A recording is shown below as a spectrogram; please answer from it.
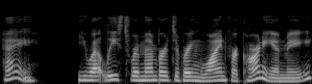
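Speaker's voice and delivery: ordinary delivery, nothing marked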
